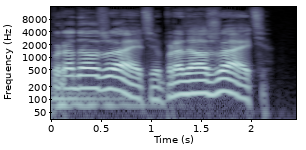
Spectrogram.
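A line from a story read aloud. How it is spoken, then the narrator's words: Tired. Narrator (Russian): устало сказал Спенглер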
